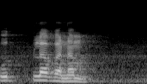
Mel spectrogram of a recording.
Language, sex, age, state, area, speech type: Sanskrit, male, 18-30, Tripura, rural, read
